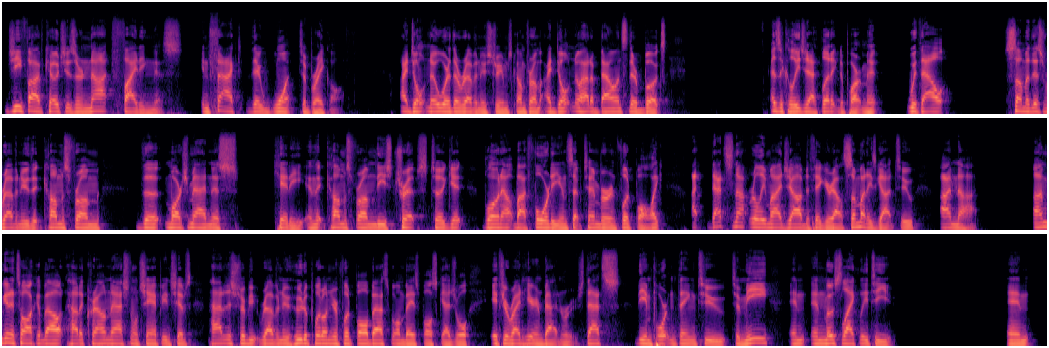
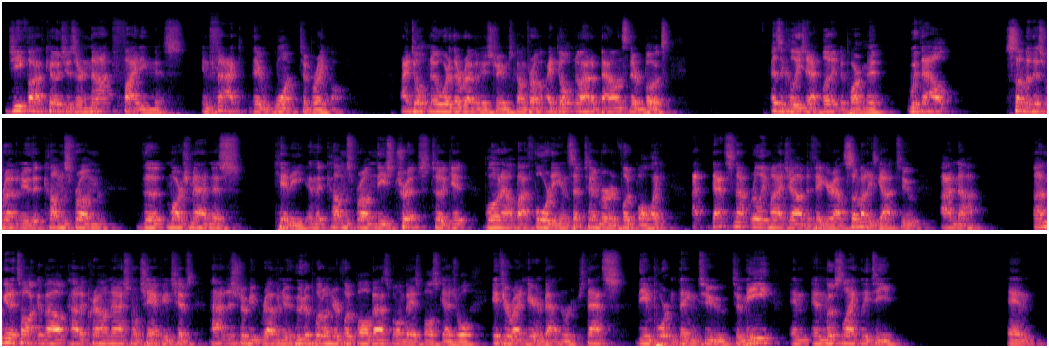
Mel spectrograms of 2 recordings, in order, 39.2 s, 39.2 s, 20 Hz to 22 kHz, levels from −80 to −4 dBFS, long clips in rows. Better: first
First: none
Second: off-mic speech; far // room echo; very slight; dies away in 0.3 s

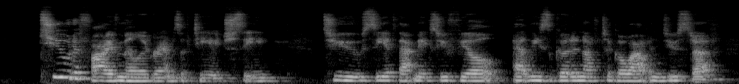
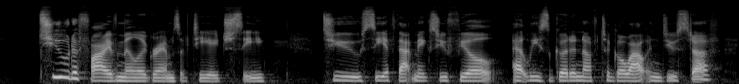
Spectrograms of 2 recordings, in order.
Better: second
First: off-mic speech; far // room echo; very slight; dies away in 0.3 s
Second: none

